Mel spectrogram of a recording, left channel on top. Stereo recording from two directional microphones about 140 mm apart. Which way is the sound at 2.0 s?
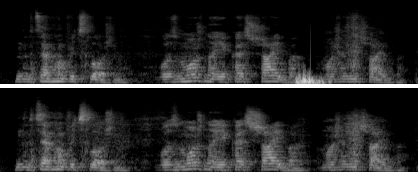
20° left (ahead or behind).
